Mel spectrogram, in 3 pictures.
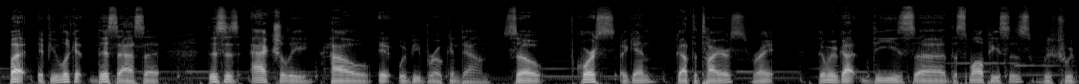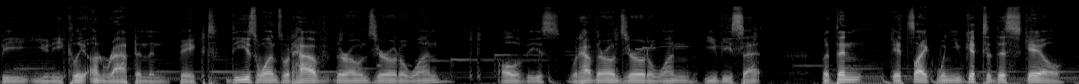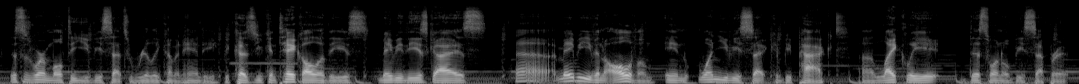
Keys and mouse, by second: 0.0 ctrl+alt+drag, 0.3 alt+shift+click, 0.9 alt+middle drag, 1.1 ctrl+alt+click, 1.2 ctrl+alt+middle click, 1.4 alt+middle click, 1.6 alt+shift+middle click, 2.2 alt+shift+click, 2.6 middle click, 2.6 alt+click, 2.8 alt+shift+click, 4.6 alt+shift+click, 4.9 alt+shift+middle click, 6.1 click, 13.1 shift+click, 13.9 shift+click, 14.7 click, 15.1 shift+click, 18.6 click, 19.7 click, 20.0-20.3 alt+shift+middle drag, 20.4 alt+middle click, 21.1 shift+middle click, 21.4 alt+middle click, 25.7 click, 26.3 click, 27.2 alt+shift+middle click, 27.5 alt+middle click, 27.7-28.1 shift+middle drag, 28.2 alt+shift+middle click, 28.5 alt+shift+middle click, 29.2 alt+middle click, 29.8 alt+shift+middle drag, 30.4 click.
